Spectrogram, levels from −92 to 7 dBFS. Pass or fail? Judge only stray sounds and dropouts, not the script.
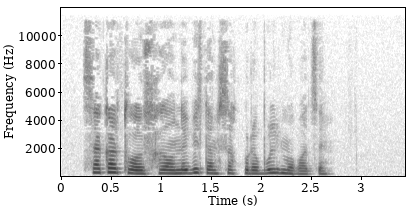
pass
